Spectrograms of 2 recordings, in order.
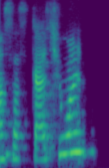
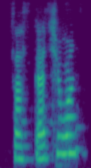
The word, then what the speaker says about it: Saskatchewan: En la University of Saskatchewan, en Canadá. ¿Lo dije bien? – Casi bien. Pero Es un nombre, es un nombre, es un nombre de que, es súper difícil, se llama Saskatchewan.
